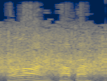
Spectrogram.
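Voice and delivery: hammed-up mobster farewell; tough gangster. [name] plays Benny the Bomber.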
